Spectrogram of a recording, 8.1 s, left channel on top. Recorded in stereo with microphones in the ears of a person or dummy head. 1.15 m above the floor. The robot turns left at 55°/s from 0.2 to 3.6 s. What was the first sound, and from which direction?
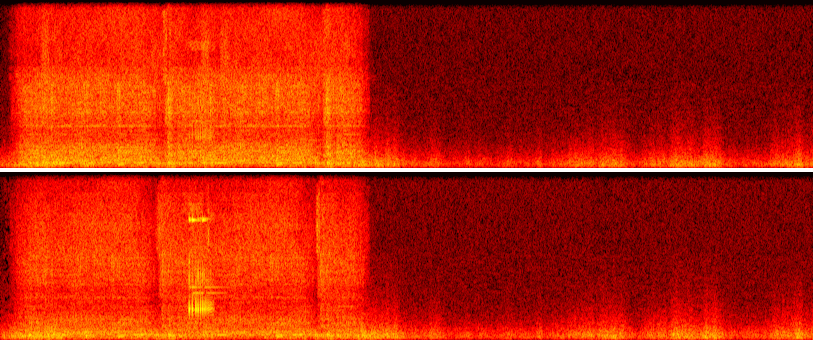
A rattle, 50° right (ahead or behind).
